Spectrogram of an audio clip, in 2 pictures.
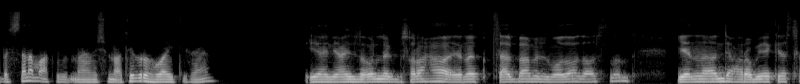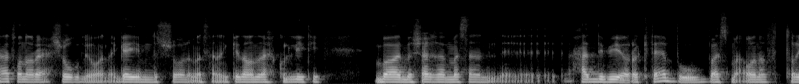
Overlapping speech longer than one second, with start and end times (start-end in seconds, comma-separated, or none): none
